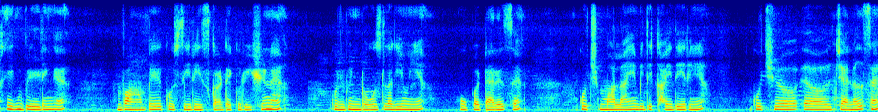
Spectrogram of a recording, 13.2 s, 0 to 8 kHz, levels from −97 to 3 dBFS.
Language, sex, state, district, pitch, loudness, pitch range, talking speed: Hindi, female, Bihar, Sitamarhi, 195 Hz, -23 LUFS, 190-205 Hz, 130 wpm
